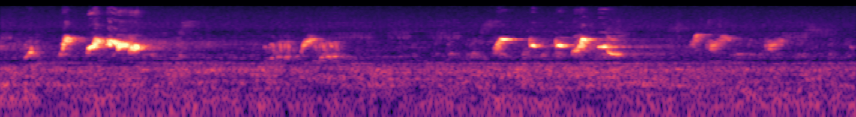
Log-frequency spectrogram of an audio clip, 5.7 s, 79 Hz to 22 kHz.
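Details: Wild red-whiskered bulbul with a bell-like twisting forest voice, recorded during decoy trapping on 20 December 2018: two bursts of rapid bright whistled warbles separated by softer chirps.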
